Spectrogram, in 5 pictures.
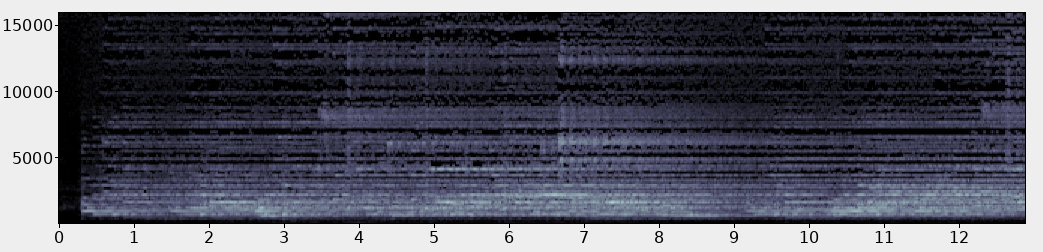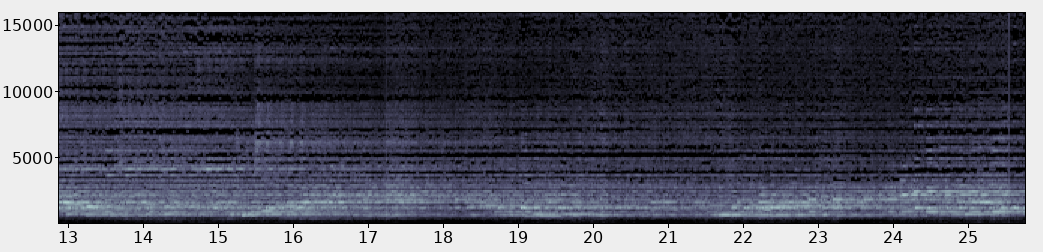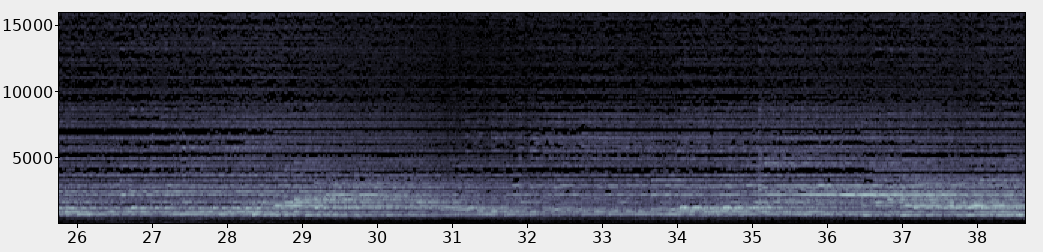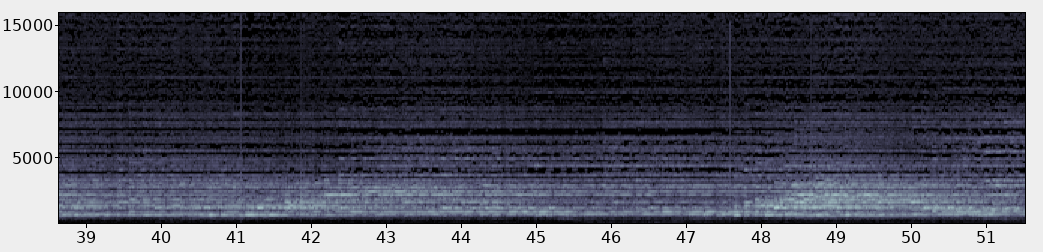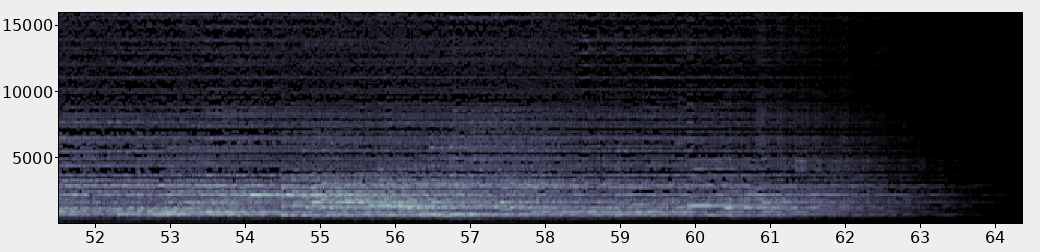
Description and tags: Frenetic TranceFormation
contraction, music, outer, sci-fi, time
